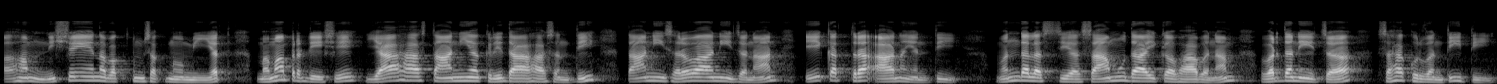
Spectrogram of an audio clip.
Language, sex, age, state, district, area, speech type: Sanskrit, male, 18-30, Assam, Barpeta, rural, spontaneous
